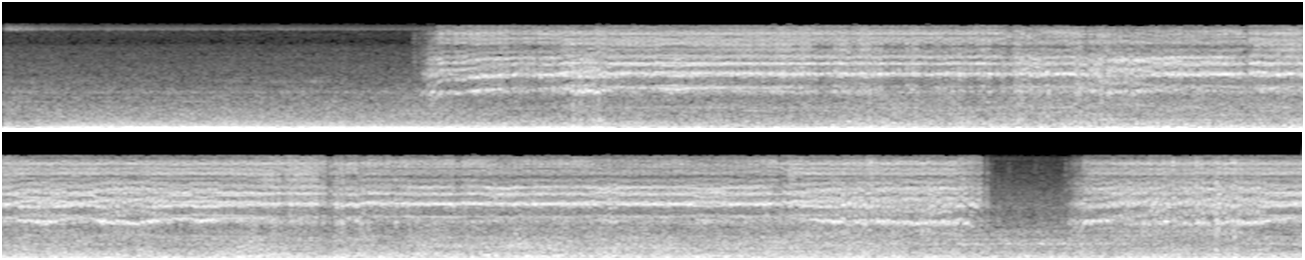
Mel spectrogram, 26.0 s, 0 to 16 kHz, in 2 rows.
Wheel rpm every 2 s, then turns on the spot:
0, 10, 130, 160, 160, 160, 160, 160, 160, 160, 160, 80, 150.
22-24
